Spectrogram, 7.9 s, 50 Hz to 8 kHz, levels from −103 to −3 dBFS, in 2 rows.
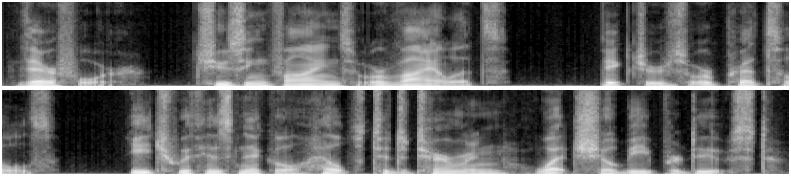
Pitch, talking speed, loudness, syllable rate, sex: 100 Hz, 145 wpm, -18 LUFS, 5.1 syllables/s, male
